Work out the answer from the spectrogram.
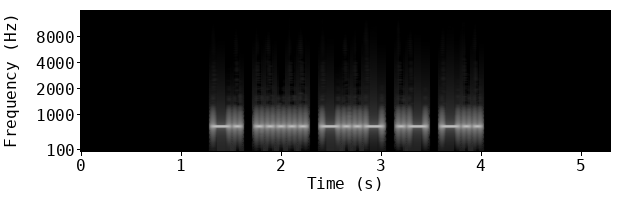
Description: Morse code, heard as a keyed tone, about 26 wpm, 700 Hz. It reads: N5XAD
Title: Speed Racing - USA 1x3 Call Signs 22wpm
